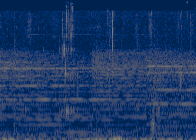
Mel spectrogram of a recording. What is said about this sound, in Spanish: Sorbito el café.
